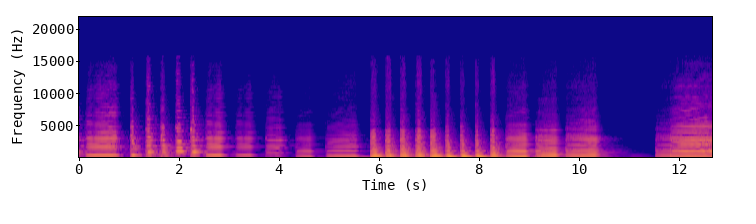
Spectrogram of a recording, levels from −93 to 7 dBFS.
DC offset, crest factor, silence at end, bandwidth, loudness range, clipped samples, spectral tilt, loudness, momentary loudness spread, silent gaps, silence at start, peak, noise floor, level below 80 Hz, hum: under 0.1%; 18 dB; 0 s; 13 kHz; 8 LU; under 0.1%; -5.5 dB/octave; -32 LUFS; 19 LU; none; 0 s; -16 dBFS; -77 dBFS; -88 dBFS; none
